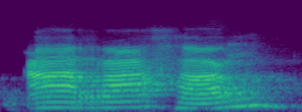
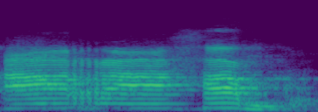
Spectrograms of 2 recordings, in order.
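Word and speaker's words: arahaṃ: sekolah juga masih ada baca arahang dibaca araham Dibaca araham jadi nanti kalau kita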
